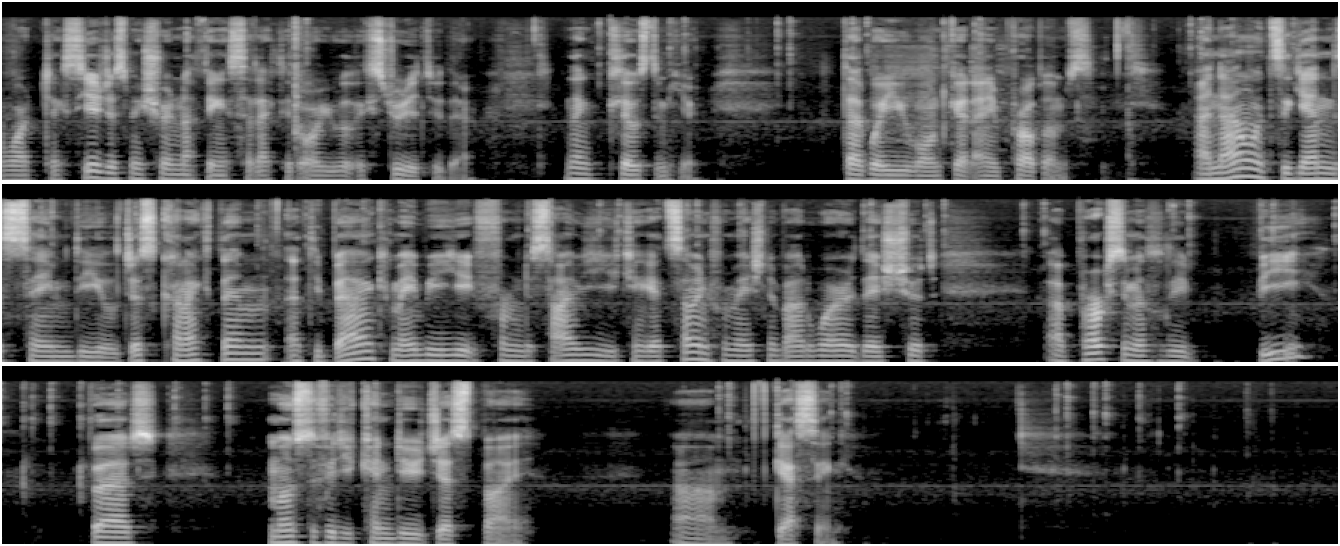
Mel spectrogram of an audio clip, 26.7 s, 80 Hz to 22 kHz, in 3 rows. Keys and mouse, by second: 0.2 z, 1.0 middle click, 1.2 a, 2.0-3.3 super+drag, 3.3 e, 4.3 z, 4.7 g, 5.8 g, 6.8 z, 7.6 e, 8.0 click, 8.8 e, 9.4 e, 10.8 z, 11.8 g, 13.0 click, 13.1 g, 14.1 g, 15.9 g, 17.0 z, 18.5 middle click, 19.8 e, 20.4 e, 23.4 middle click, 23.6 g, 24.9 click, 25.4 middle click, 26.2 e.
